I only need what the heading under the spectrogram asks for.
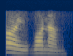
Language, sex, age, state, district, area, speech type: Assamese, female, 18-30, Assam, Nalbari, rural, conversation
